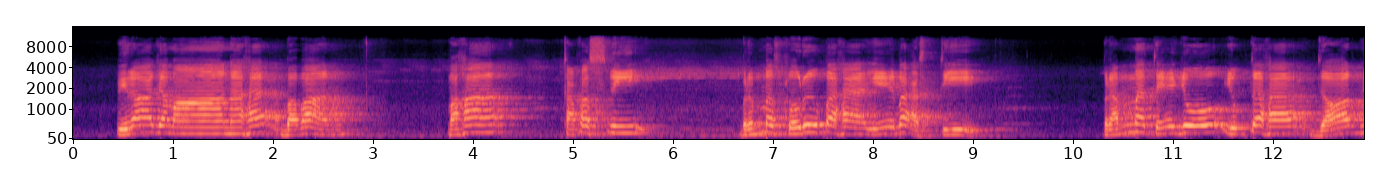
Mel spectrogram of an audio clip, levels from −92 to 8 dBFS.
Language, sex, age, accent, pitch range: Tamil, male, 50-69, native, 165-220 Hz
